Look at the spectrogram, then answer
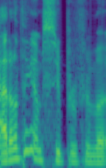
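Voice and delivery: breaking voice cracking mid-line. Podcast co-host replying in conversation: voice cracking. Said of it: "My voice just cracked quite profoundly".

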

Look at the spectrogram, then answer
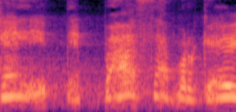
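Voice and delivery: mock hushed, breathy whispered scolding. Retelling how mom scolded on finding painted walls: imitating mom scolding. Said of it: "le empieza a reclamar".

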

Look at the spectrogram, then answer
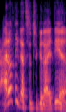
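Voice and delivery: normal talking voice

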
